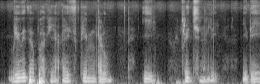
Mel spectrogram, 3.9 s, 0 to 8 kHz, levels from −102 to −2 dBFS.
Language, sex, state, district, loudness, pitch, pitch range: Kannada, male, Karnataka, Mysore, -22 LUFS, 110 Hz, 105-115 Hz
